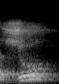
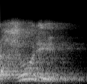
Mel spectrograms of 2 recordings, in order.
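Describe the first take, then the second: First: "juri" with a held "ju", long pause, then "ri"; split into syllables. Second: Said in the usual way. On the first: Shown as a demonstration. Teacher dividing the word for students, syllable by syllable. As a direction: pull "juri" apart into two separate syllables. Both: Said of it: "separarmos as sílabas".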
